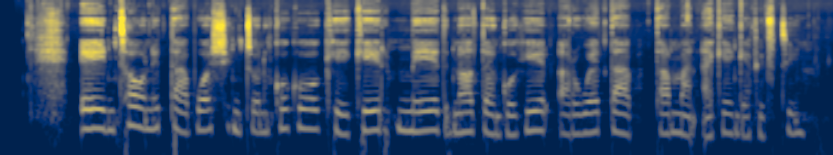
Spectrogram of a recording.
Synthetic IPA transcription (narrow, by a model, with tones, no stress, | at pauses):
entʰa˦wni˦ta˨pwa˦ʃiŋtɔ˨nko˦ko˦kʰe˨kʰe˦ɾmed̪nɔ˦ta˨ŋko˨ke˦ɾa˨ɾwɛ˦tːa˨p̚ta˦ma˨na̰˨kɛ˦ŋɡɛ˨fi˨ftin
